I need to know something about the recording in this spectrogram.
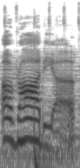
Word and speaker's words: Aradia: loud because she immediately corrects you it is pronounced eradia anyway already her fate i really i love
